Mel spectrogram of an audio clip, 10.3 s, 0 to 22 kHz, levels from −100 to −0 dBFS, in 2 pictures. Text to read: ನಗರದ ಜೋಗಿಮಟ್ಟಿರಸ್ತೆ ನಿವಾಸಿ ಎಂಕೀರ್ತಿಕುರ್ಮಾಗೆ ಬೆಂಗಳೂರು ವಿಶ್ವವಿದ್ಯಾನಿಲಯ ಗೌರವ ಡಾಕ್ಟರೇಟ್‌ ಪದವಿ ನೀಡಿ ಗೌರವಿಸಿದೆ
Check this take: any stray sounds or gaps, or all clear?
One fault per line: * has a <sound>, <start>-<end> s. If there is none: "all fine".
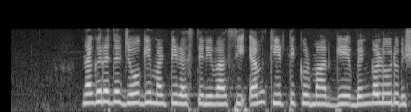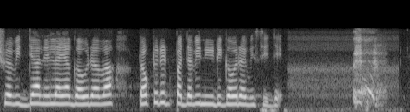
* has a throat clearing, 9.5-10.0 s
